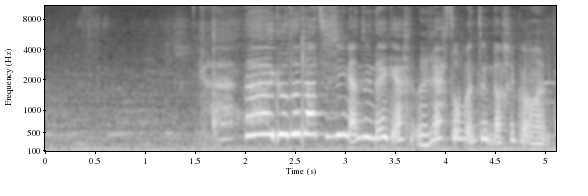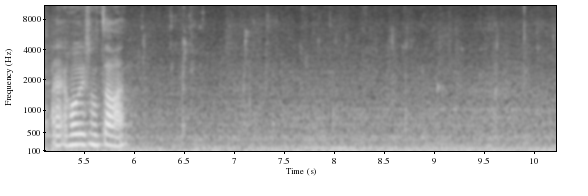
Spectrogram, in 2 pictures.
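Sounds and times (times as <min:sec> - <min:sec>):
steady low hum: 0:00.0 - 0:10.2
speech: 0:02.4 - 0:06.0
sesame oil dripping from dispenser bottle: 0:05.1 - 0:10.2.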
